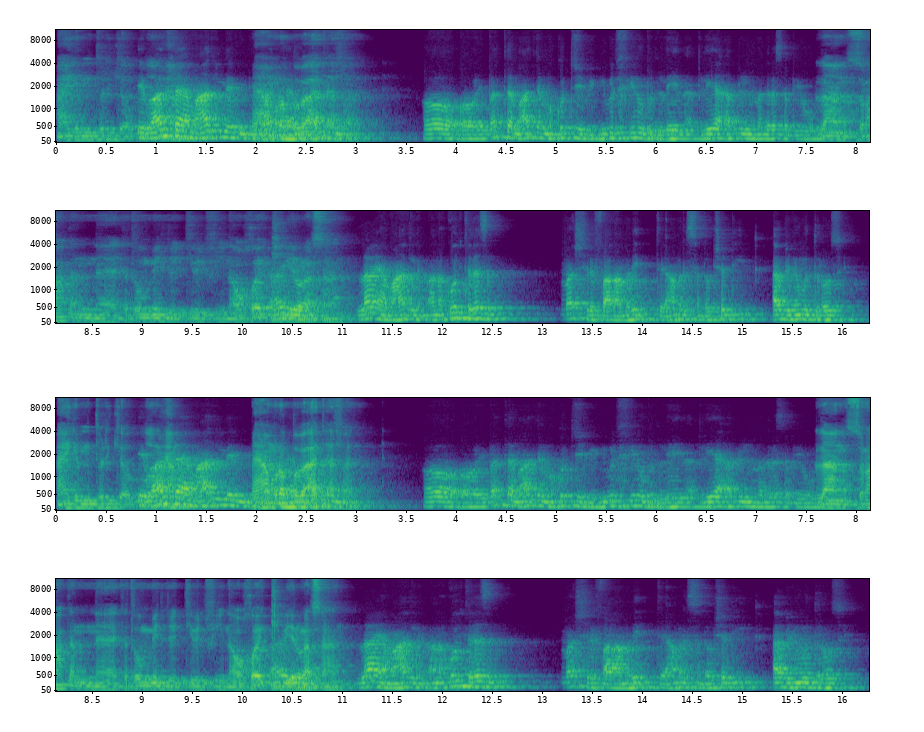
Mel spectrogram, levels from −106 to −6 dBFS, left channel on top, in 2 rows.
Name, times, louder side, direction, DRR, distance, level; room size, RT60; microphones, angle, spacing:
voice 1, 0.0-1.3 2.0-3.0 7.6-11.0, right 3 dB, 60° right, 6 dB, 0.5 m, -34 dB
voice 2, 0.8-3.0 3.7-7.6 10.3-10.8 11.1-12.5 13.2-15.0 15.3-15.9, equal, 65° left, 3 dB, 0.6 m, -32 dB
6.3 x 2.2 x 2.7 m, 0.94 s
head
